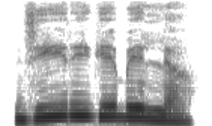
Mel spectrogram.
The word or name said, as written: ಜೀರಿಗೆಬೆಲ್ಲ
